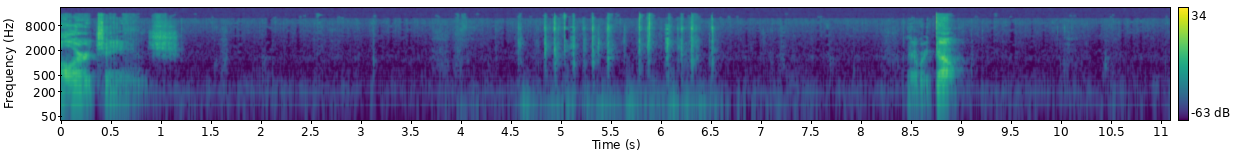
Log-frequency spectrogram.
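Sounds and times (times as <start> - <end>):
computer keyboard typing: 4.6 - 6.6.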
